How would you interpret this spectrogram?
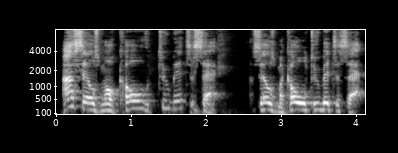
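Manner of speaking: lightly sung-out vendor's cry; coal man crying out. A narrator's reading. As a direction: call out your wares like a Southern coal man. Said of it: "the coal man cried out".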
